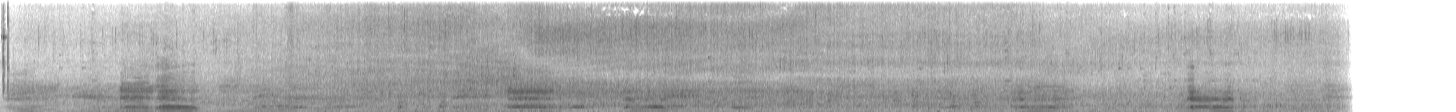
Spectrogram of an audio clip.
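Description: A flock of sheep bleating, many overlapping calls of differing pitch over a steady background hiss, with louder calls about three seconds in and near the end. The sound cuts off suddenly shortly before the end.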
